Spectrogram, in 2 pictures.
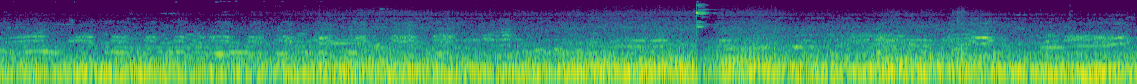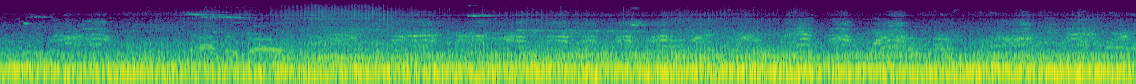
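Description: Indistinct background voices over a steady low vehicle rumble, with one sharp click about seven seconds in.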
